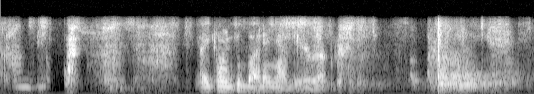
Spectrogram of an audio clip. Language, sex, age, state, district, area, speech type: Dogri, male, 18-30, Jammu and Kashmir, Udhampur, rural, conversation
